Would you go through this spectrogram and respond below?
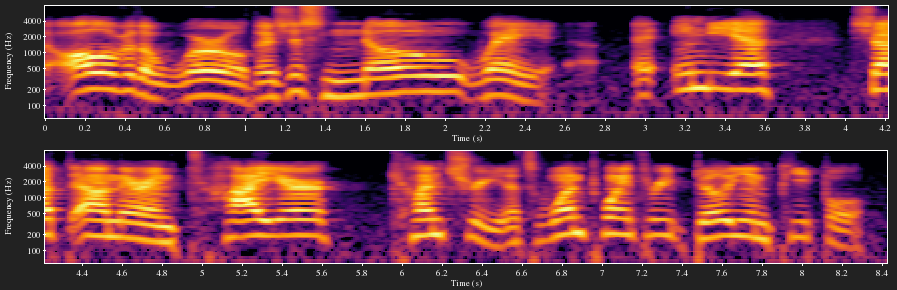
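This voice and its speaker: Young guy on a headset mic rambling about trades, bit stuffy sounding, bright clear voice. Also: on the high side. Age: 20s. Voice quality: slightly stuffy nasal. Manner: rambling, repeats words, emphatic asides. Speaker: day trader streamer. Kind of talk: casual market commentary. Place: small room indoors.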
